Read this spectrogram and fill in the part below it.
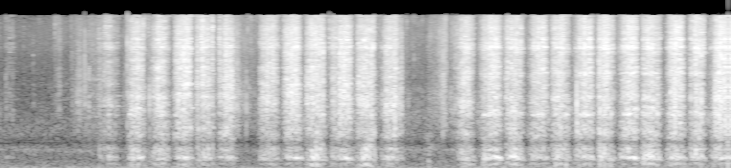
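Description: A hand saw cuts back and forth through wood with a fast, rasping rhythm.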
